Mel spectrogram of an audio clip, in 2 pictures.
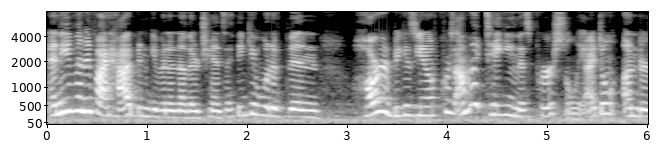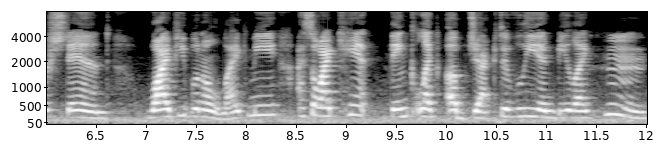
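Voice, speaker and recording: With noticeable background noise behind her, a woman speaks at a fairly quick pace in a fairly high voice with lively intonation. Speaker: vlogger. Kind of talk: casual chat. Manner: halting.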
